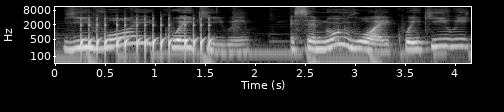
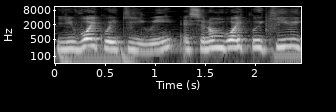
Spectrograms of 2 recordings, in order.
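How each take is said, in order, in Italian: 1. La frase è detta più lentamente. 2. La frase è detta più velocemente.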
